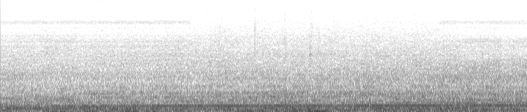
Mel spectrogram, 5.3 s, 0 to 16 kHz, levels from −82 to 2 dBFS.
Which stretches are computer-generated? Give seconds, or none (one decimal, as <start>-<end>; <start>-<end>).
0.0-1.9; 4.4-5.3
